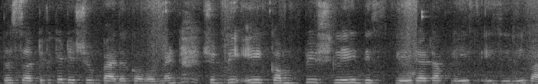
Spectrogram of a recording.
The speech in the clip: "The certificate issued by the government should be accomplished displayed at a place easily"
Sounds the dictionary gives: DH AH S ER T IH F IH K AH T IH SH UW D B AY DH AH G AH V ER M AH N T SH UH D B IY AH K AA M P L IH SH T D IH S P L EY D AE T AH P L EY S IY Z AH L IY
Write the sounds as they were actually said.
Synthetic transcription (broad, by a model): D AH S ER T IH F IH K AH T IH SH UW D B AY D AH G AH V ER M AH N T SH UH D B IY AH K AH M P IH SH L D IH S P L EY D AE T AH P L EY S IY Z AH L IY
